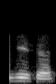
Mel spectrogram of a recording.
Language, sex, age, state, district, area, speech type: Hindi, male, 45-60, Uttar Pradesh, Sonbhadra, rural, conversation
